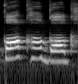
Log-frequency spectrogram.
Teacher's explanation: আমরা মাত্র জেনে এসেছি কণ্ঠ দিয়ে যেগুলো উচ্চারিত হয়, যার গৌণ বাক প্রত্যঙ্গ হচ্ছে কণ্ঠ, ক খ গ ঘ, এগুলো আমরা কণ্ঠ দিয়ে উচ্চারণ করি, যার ফলে জিহ্বামূলের প্রয়োজন হয়।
